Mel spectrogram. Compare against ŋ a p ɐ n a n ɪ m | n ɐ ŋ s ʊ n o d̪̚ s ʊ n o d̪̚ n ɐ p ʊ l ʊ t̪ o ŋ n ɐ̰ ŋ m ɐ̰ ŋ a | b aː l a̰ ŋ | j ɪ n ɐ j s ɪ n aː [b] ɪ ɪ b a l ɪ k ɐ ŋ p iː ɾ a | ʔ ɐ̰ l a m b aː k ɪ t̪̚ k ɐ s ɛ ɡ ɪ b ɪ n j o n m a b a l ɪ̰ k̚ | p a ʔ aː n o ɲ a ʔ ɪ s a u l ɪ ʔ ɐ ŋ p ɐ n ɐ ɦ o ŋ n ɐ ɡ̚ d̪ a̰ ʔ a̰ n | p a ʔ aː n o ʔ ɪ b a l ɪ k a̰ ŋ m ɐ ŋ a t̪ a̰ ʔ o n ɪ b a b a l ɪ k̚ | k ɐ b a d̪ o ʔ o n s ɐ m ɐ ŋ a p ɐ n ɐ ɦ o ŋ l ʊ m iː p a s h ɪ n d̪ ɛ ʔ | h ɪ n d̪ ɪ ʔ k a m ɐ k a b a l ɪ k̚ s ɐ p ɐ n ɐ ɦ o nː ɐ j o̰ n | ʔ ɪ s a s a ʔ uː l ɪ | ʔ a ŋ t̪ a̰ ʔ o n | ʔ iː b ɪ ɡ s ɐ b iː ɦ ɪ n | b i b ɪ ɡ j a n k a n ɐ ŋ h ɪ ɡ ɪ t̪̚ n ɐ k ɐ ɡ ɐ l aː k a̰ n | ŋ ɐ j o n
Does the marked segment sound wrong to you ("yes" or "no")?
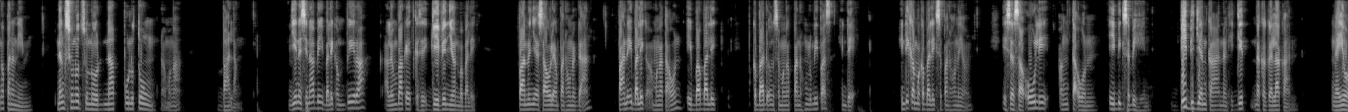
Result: no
